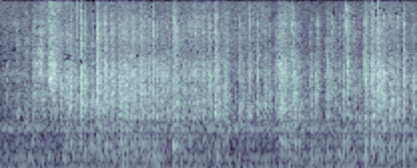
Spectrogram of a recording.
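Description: Fingers with long acrylic nails type and tap across the letter keys of a black plastic computer keyboard held upright. A rapid, steady stream of light, bright plastic clicks and clacks runs throughout, with occasional sharper taps standing out above the patter.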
